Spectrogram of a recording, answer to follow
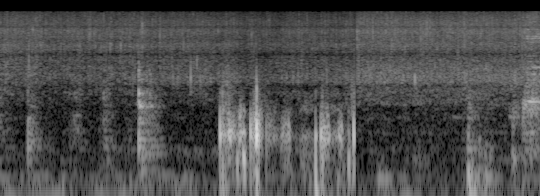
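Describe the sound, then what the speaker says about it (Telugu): Onions frying in a pan for a bitter gourd stir-fry make a soft sizzle beneath clunky spatula scrapes and knocks against the pan, with the busiest stirring near the middle. "ఇప్పుడు నేను దీంట్లో ఆనియన్ యాడ్ చేస్తున్నానండి. ఆనియన్ని బాగా ఫ్రై చేసుకోవాలండి."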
